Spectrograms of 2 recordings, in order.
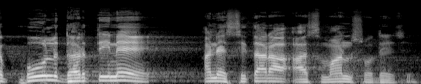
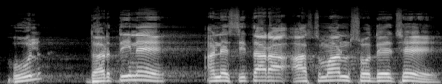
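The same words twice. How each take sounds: First: Drawn-out poetic recitation; slow, measured verse reading; slow recital. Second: Louder, slow declaiming of the couplet; ફૂલ and ધરતીને each set apart, louder and slow; emphatic recital. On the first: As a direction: savour each word of the couplet slowly. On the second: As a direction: land the line on stage, fully projected. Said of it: "કે ફૂલ ધરતીને અને સિતારા આસમાન શોધે છે". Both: Shown as a demonstration.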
